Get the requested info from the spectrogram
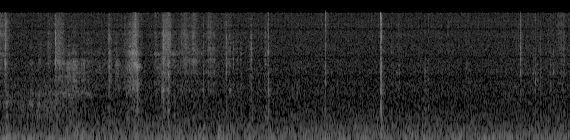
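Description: Near silence, with a few faint ticks and soft rustles of paper cut-outs being handled.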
